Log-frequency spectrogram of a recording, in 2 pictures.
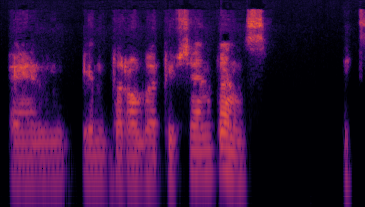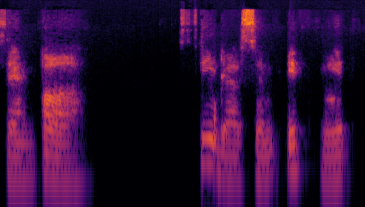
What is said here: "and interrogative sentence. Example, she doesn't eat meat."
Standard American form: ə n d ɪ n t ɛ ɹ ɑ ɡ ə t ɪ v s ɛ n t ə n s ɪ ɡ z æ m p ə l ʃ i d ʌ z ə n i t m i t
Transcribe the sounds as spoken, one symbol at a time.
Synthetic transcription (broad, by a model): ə n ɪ n t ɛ ɹ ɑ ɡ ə t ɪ f s ɛ n t ə n s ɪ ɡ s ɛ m p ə l s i d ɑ s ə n i t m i t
